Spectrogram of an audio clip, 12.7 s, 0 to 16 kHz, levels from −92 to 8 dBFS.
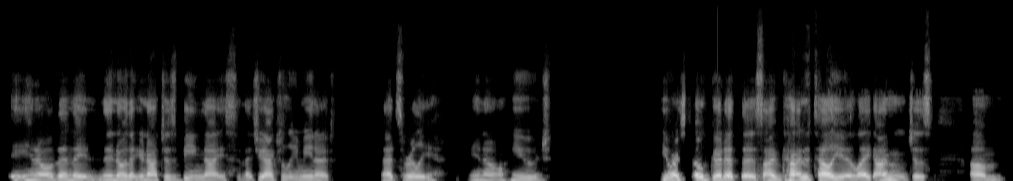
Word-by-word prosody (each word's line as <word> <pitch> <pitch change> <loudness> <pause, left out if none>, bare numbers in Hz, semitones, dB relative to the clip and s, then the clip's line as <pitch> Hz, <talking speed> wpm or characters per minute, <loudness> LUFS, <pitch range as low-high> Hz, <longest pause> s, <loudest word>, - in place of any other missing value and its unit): y - - -5 0.2
you 180 - -3
know, 165 -1 0
then 175 +1 -1
they 170 -4 0 0.2
they 185 0 -2
know 185 -1 +1
that 170 - 0
you're 170 - -4
not 160 -2 0
just 160 -4 -7
being 160 -1 -6
nice, 150 -1 -5
that 160 0 -9
you 165 - 0
actually 155 -1 -2
mean 165 0 -4
it. 145 - -5 0.6
That's 170 +1 -4
really, 160 -1 -2 0.4
you 180 -1 -10
know, 150 -3 -8
huge. 150 -5 -7 1.4
You 290 +6 +1
are 300 - +7 0.2
so 210 +2 +6
good 195 +3 +3
at 335 - +4
this, - - +1
I've 190 -3 +2
gotta 220 +4 +4
tell 175 -2 +7
you, 150 -3 +2
like, 150 +2 +2
I'm 185 -3 +1
just, 155 0 -5 0.5
um, 140 -5 -1
165 Hz, 175 wpm, -22 LUFS, 155-180 Hz, 1.4 s, are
